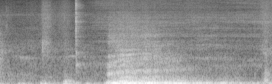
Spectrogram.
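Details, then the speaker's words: Gas water heater after relighting an out pilot: quiet clicks, then a soft low whoomp settling into a steady, even roar as the burner lights cleanly. Normal burner ignition. "promising that sounds good right"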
